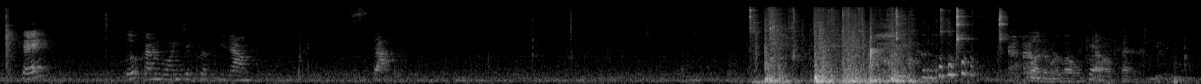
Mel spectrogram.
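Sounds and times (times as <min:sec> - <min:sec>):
person falling to the floor: 0:07.5 - 0:09.4.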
